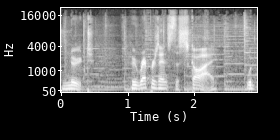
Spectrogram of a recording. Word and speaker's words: Nut: They believe that the goddess Nut, pronounced Nut, who represents the sky, would periodically swallow the sun god Ra, pronounced Ra.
